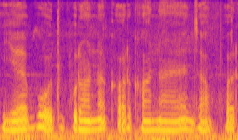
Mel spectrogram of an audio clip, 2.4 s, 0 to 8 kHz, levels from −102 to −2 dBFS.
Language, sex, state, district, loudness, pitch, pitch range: Hindi, female, Bihar, Vaishali, -16 LUFS, 150 Hz, 145-155 Hz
